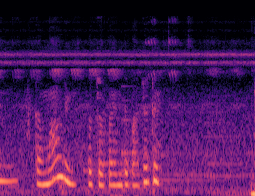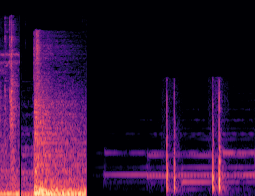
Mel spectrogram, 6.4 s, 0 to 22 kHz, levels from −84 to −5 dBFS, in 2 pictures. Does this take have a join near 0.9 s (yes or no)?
no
